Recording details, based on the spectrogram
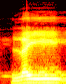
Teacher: یا لین ہے، تھوڑا نرمی کے ساتھ کھینچ کر ادا کریں گے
